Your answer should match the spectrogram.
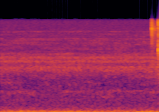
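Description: Steady low hiss with a faint low hum: quiet room tone and microphone noise, with no distinct events.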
